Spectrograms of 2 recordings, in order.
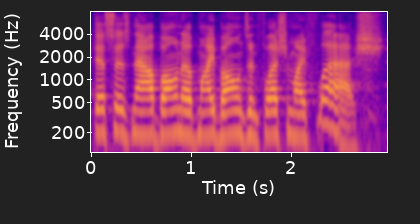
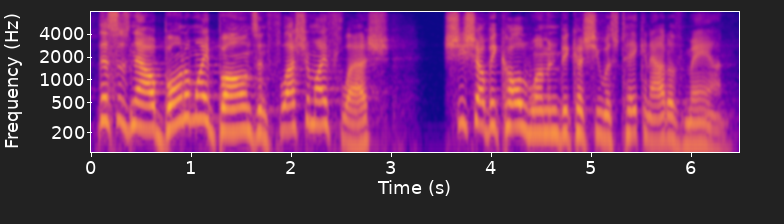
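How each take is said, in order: First: Slow, measured reading of verse; slow poetic recital; reverent recitation. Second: Recited as poetry. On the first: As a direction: recite it slowly like poetry. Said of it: "deeper than just reading and reciting". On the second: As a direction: read it like a poem. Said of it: "the very first thing out of his mouth is poetry". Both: Shown as a demonstration.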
